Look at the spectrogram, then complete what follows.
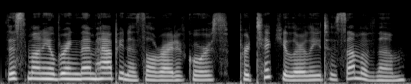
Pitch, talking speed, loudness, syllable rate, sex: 225 Hz, 190 wpm, -17 LUFS, 5.5 syllables/s, female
